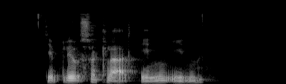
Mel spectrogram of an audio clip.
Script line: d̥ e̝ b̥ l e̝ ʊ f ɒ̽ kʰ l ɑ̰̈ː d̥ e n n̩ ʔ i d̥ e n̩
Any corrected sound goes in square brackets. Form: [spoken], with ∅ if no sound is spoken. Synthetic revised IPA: d̥ e̝ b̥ l e̝ ʊ [s] ɒ̽ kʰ l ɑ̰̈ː d̥ e n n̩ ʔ i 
